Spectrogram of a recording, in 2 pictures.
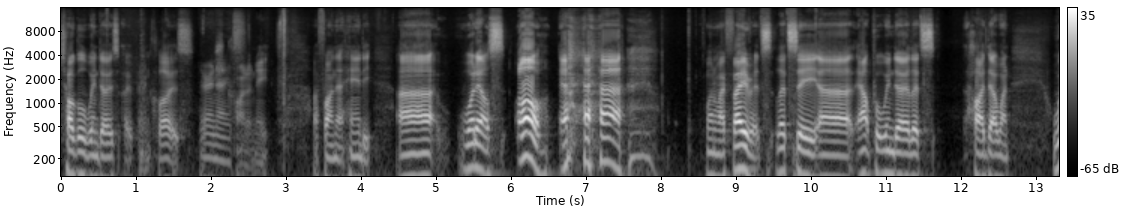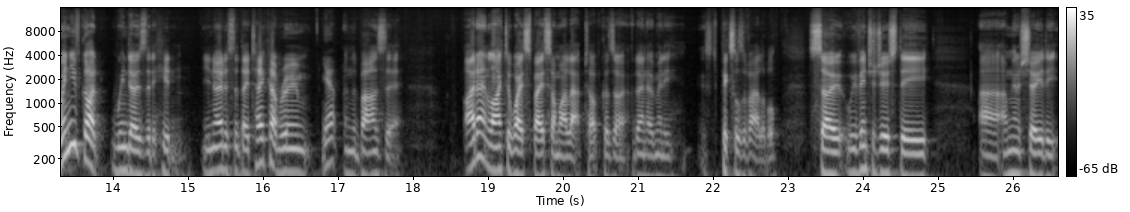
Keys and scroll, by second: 8.3 alt+shift+Insert, 10.0 ctrl+alt+o.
